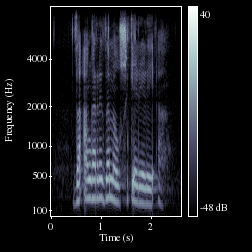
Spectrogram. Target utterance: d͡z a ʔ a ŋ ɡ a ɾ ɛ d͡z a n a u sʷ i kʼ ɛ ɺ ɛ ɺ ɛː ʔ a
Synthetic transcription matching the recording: d͡z a ʔ a ŋ ɡ a ɾ ɛ d͡z a n a u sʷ i kʼ ɛ ɺ ɛ ɺ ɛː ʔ a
